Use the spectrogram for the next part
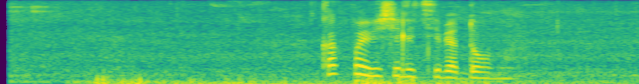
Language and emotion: Russian, neutral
